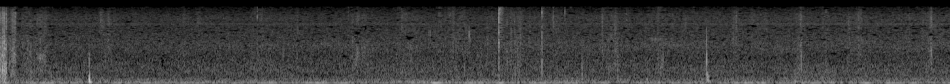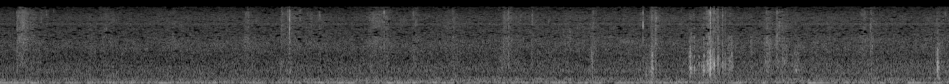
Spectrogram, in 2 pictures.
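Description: Steady rushing of a rocky stream, with a few scattered crunches and rustles of footsteps in dry leaf litter.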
